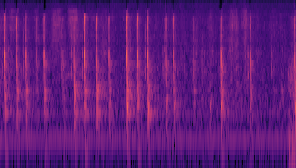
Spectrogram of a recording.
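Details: Haag-Streit slit lamp joystick rocked back and forth: quick, uneven plastic-and-metal rattling clacks from worn brass control handle and upper bearings; fix is replacing them.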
